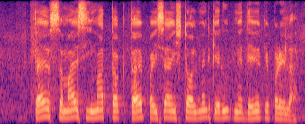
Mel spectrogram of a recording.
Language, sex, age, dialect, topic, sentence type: Bhojpuri, male, 18-24, Southern / Standard, banking, statement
